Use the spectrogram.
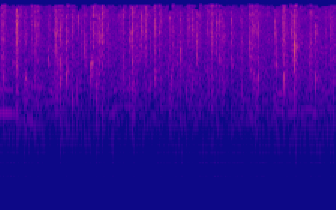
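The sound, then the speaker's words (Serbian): Audience applause for a former primary school director: a dense, steady patter of many hands clapping, fairly faint throughout. “Ajmo jedan aplauz za bivšeg direktora. Jel može?”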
